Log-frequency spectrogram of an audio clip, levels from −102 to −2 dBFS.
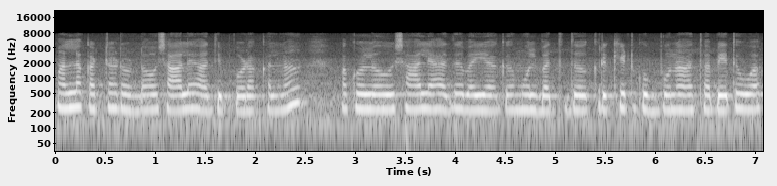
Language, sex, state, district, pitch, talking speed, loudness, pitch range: Tulu, female, Karnataka, Dakshina Kannada, 230 Hz, 170 wpm, -15 LUFS, 225-240 Hz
